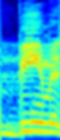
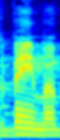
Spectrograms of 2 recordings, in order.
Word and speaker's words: bema: you've ever been to actually pronounce BMA but a lot of you say Bea so I'm just joining you but if you've ever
